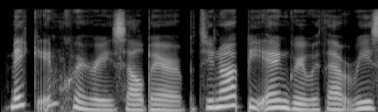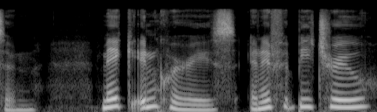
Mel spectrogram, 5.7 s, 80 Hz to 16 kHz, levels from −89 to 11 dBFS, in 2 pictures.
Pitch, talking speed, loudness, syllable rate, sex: 205 Hz, 180 wpm, -18 LUFS, 5.0 syllables/s, female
